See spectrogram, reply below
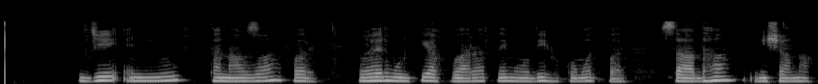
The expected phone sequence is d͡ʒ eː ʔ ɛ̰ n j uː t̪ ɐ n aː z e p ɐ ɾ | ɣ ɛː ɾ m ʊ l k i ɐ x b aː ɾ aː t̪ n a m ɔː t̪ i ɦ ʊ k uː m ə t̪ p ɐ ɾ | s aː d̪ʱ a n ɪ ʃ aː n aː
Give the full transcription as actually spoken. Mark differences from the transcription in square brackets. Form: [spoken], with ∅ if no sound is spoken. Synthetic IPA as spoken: d͡ʒ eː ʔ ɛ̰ n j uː t̪ ɐ n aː z [a] p ɐ ɾ | ɣ ɛː ɾ m ʊ l k i ɐ x b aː ɾ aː t̪ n [e] m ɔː [d̪] i ɦ ʊ k uː m ə t̪ p ɐ ɾ | s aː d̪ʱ a n ɪ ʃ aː n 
